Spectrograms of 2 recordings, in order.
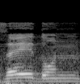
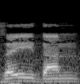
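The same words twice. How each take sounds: First: The word ends in -un. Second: The word ends in -an. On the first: The word is in the nominative case. "کبھی آپ پیش پڑھ رہے ہیں" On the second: The word is in the accusative case. "کبھی زبر پڑھ رہے ہیں"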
